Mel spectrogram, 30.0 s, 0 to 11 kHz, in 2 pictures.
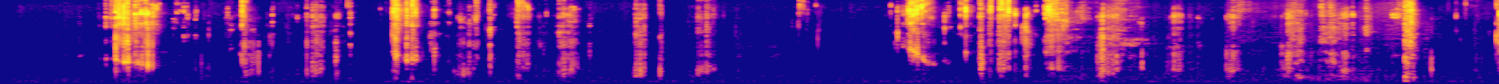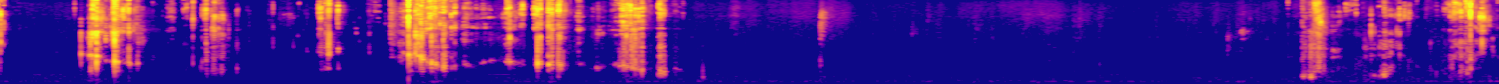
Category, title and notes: Sound effects > Human sounds and actions
Eating tortilla chips
The noise here was recorded December 31, 2025 at 7:40 AM. I found some tortilla chips and I decided to eat them, then I thought “Hey, I think this would make a good sound effect!”
Human, Chips, Eating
